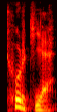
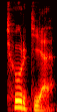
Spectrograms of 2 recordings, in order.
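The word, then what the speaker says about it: Türkiye: It's properly pronounced Turkiye, Turkiye.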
